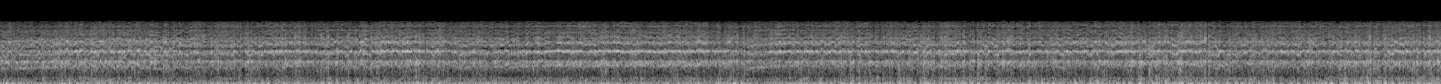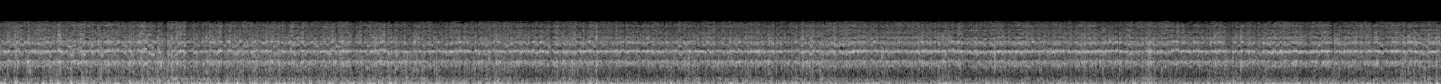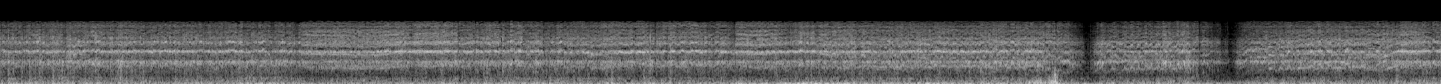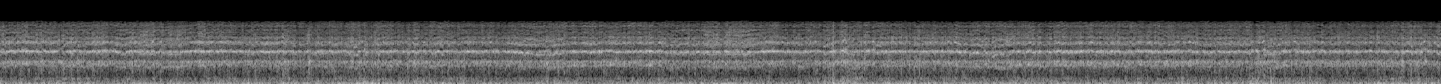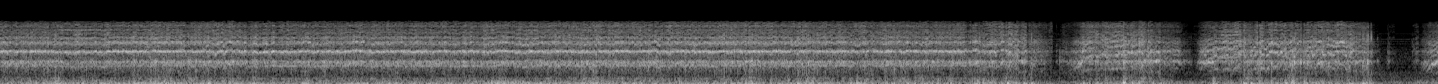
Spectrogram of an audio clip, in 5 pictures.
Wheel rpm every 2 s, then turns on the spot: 170, 210, 220, 230, 220, 230, 230, 230, 230, 230, 230, 230, 230, 230, 230, 230, 230, 230, 220, 170, 130, 200, 230, 230, 230, 220, 230, 230, 230, 230, 230, 230, 230, 220, 120, 140.
none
